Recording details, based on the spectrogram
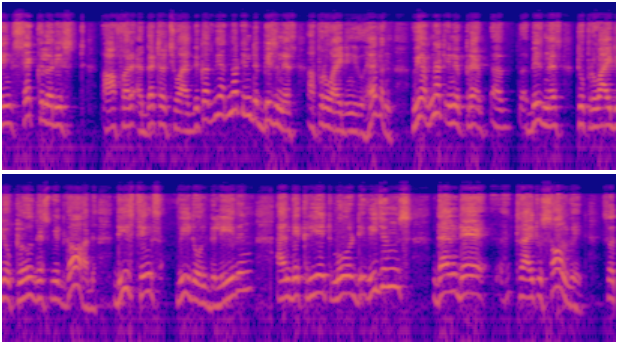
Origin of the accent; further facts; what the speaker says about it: India; born there; I was born in India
